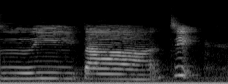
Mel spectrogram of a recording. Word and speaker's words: 一日: 1 日ですね。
